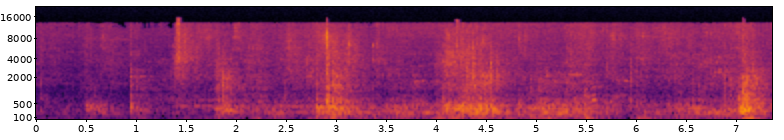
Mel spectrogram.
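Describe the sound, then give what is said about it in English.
A chair is turned around, with scraping, creaking movement and a few soft knocks and thuds spread over several seconds, while voices murmur faintly. “Turn my chair around.”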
